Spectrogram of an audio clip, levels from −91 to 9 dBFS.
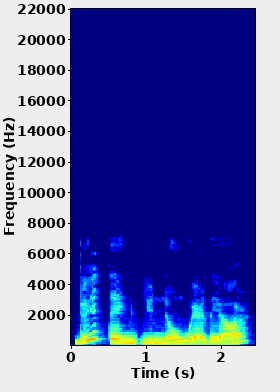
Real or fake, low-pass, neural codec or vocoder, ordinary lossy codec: real; 7.2 kHz; none; MP3, 32 kbps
